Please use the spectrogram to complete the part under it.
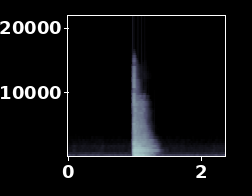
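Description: A balloon pops with a sharp bang.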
